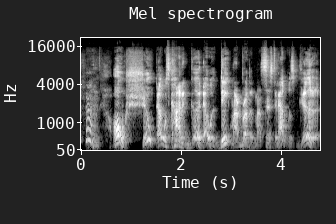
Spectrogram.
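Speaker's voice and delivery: soft, impressed musing to oneself; pondering audience member. Acted. Audience member chewing on what was said, softly impressed. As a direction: mull it over quietly, savouring it. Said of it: "They start chewing on it, like".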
